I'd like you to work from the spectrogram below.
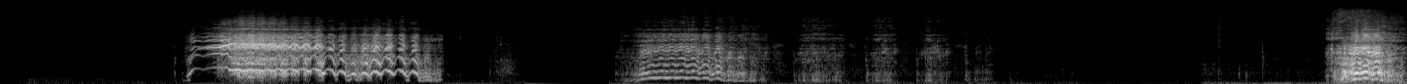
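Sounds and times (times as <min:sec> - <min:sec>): horse neighing: 0:01.8 - 0:04.5, 0:06.2 - 0:10.0, 0:13.2 - 0:14.0.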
